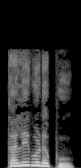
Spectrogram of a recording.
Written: ತಲೆಗೊಡಪು

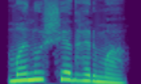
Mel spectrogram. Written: ಮನುಷ್ಯಧರ್ಮ

